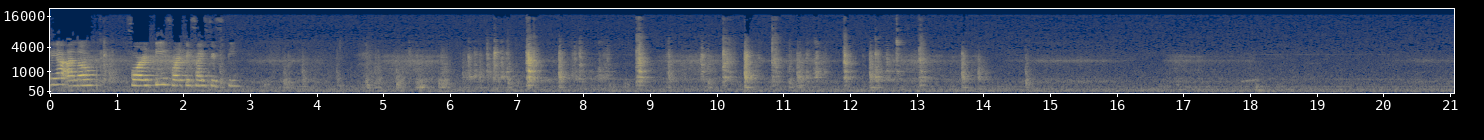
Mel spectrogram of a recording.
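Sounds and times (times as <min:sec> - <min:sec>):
sharp clicks and light knocks: 0:03.5 - 0:14.8
faint high-pitched tone: 0:17.8 - 0:19.6.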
